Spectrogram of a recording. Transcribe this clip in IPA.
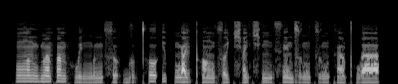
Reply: ŋ ɔ̃˦ n b ã˦ p ã˥˧ m h w e˨˩ ŋ o˧ n s o˨ ʔ ɡ o˧ t̪ʰ o˦ ʔ i˨ p̚ ŋ a˦ j pʰ ɔ̃˧ ŋ s ɔ˨˩ t͡ɕʰ ã˧ t͡ɕʰ ĩ˧ ŋ s ẽ˥˧ d͡z o˧ ŋ t͡s o˧ ŋ k ã˨˩ pʰ w a˦

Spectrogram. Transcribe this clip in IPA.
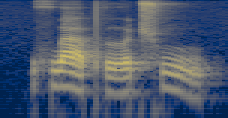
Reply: x w ä˥˩ pʰ ɤ˧˥ ʈ͡ʂʰ u˥˩

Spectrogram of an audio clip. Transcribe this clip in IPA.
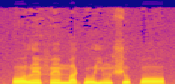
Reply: ɔ˧ l ɛ̃˦ f ɛ̃˦˨ m a˧ k͡p o˨ j ũ˨˦ ʃ o˦ k͡p ɔ˧

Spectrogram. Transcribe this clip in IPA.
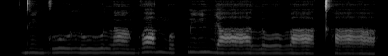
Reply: d ĩ˨ ɡ uː˨ l uː˨ l ã˨ ɡʷ a˦ m ʊ˨ k͡p ĩ˦ ɲ aː˨ l ʊ˨ β a˨ kʰ a˨

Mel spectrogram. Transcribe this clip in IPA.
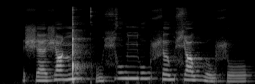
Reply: ʃ æ˩ ʒ ɑ˦ ŋ͡ǃ u˦ kʼ u˩ ɕ o˥ w ɲ o˥ w ɬ œ˥ w ɕ ɑ˦ w ð o˩ w ɬ o˩

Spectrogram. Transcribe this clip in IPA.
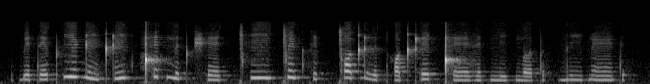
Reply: ɓ e˩ t e˥ pʰ iː˥ ɖ ĩː˩ t ʈ ĩː˥ t ǃʰ e˥ t n̪ ɪ˩ t t͡ʃʰ eː˩ t ǀʰ ĩː˥ ǀ ẽ˥ t k ɪ˩ t ǀ ɔ˥ t ɖʱ ɪ˩ t̪ʰ ɔ˩ t ʈʰ e˥ ǃʰ eː˩ z e˩ t n iː˩ t n̪ ɤ˩ t | d̪ iː˩ ɓ ẽː˩ t

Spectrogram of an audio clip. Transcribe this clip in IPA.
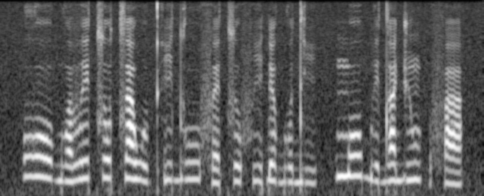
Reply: ɣ oː˦˨ ɡʷ a˨ v e˦ t͡s o˦ t͡s a˦ w ʊ˨ kʼ i˦ d uː˦ f ɛ˨ t͡s ʊ˦ f i˦ ɗ ɛ˦ ɡʷ e˦ d i˦˨ | m oː˦ b e˨ d a˦ d͡ʒ ũ˦ | f a˨

